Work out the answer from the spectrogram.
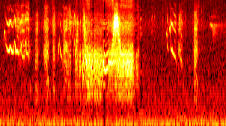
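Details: Close, noisy White-browed babbler chatter at a pond: quick rasping squeaks and a longer buzzy burst in the middle, then short squeaky notes, with a quiet background.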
